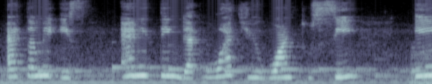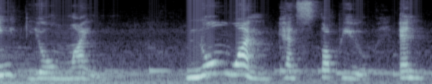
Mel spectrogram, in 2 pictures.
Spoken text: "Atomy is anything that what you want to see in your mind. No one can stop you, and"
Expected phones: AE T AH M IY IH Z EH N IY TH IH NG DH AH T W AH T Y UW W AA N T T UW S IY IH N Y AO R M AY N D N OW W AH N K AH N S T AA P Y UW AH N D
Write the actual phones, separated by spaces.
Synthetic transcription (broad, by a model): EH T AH M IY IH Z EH N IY T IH NG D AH T W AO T Y UW W AA N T T UW S IY IH N Y AO M AY N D N OW W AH N K AH N S T AA P Y UW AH N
